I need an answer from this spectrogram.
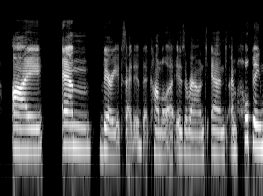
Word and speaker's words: Kamala: Okay, I keep saying her name wrong. Kamala. Emphasis on the beginning of the name.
